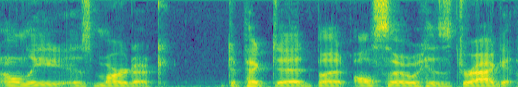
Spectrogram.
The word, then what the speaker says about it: Marduk: to spell Marduk huh texts from the old Babylonian period support the pronunciation maruu or marut with the shortened spelling maruk or Marduk attested starting from the cite period his name in Hebrew merod supports the longer version the first Millennium Assyrian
